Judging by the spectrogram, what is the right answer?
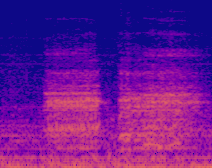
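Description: Egg-laying hens on an urban farm in Sebastopol give two drawn-out clucking calls, close and clear over a low rumbling background.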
